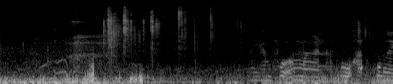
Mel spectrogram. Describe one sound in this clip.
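Small stones clink softly as they are set down on the ground.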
